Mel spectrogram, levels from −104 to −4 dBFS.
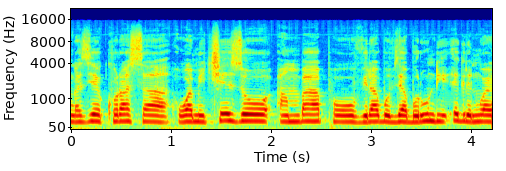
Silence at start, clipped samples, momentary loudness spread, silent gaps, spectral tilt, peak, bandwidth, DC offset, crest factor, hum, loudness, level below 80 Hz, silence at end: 0 s; under 0.1%; 4 LU; none; -6 dB/octave; 0 dBFS; 13 kHz; under 0.1%; 12 dB; none; -14 LUFS; -50 dBFS; 0 s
